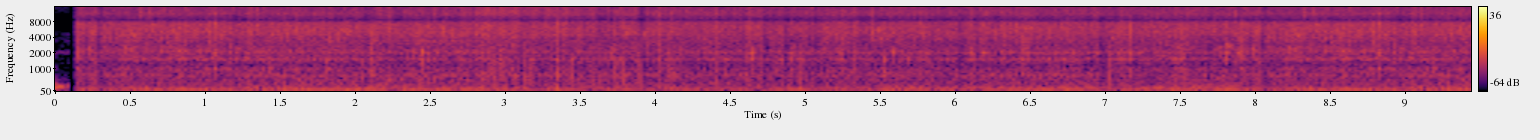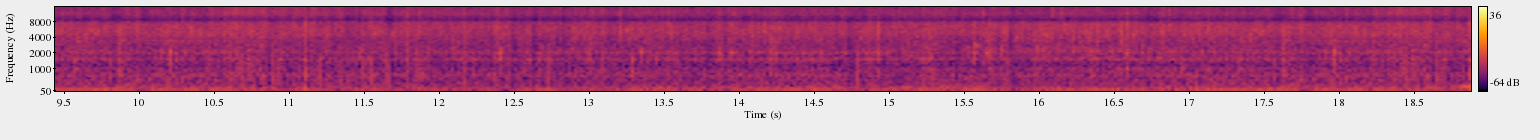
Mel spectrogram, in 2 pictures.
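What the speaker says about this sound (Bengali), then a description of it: "এরপর পেঁয়াজ কুচি দিয়ে ভাজতে ভাজতে লাল হয়ে এলে" Chopped onion fries in a pan for a fish-roe dish, a quiet, even sizzle that runs unbroken from start to finish with no talking.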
